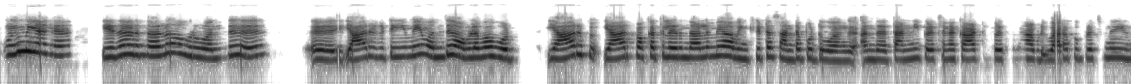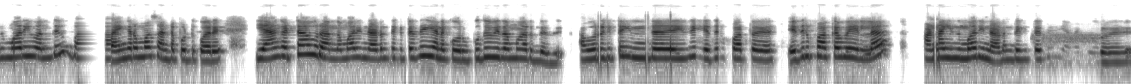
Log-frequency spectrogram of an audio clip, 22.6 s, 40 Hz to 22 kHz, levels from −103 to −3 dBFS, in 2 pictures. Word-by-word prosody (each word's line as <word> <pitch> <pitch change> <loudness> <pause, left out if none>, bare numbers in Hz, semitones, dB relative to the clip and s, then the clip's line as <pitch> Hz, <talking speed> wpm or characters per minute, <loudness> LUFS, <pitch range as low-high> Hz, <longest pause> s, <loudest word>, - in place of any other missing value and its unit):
உண்மையாங்க, 420 -3 +6 0.6
எதா 340 +4 +2
இருந்தாலும் 360 +3 +2
அவர் 330 -4 -2
வந்து 285 +5 -4 0.8
அ - - +5 0.3
யாருகிட்டயுமே 310 +4 0
வந்து 310 +4 0
அவ்வளவா 295 +2 +4
ஓட் 275 -1 +3 0.4
யார் 290 +7 +6 0.3
யார் 290 +3 +5
பக்கத்தில 310 0 +2
இருந்தாலுமே 300 +3 0
அவிங்கிட்ட 285 0 -1
சண்டை 270 0 +2
போட்டுக்குவாங்க. 240 -4 -2
அந்தத் 250 -1 -4
தண்ணி 260 +2 -1
பிரச்சனை, 260 0 -1
காட்டுப் 260 0 +1
பிரச்சனை 270 +1 -4
அப்படி 260 - -4
வரப்புப் 275 +2 -4
பிரச்சனை 270 +2 -6
இது 280 +2 -7
மாதிரி 310 +2 +1
வந்து 290 +5 -5 0.5
பயங்கரமா 290 +6 +1
சண்டை 265 -1 0
போட்டுக்குவாரு. 235 -2 +1 0.5
எங்கிட்ட 315 +4 +2
அவர் 355 -4 +2
அந்த 265 -1 -6
மாதிரி 295 +1 -1
நடந்துகிட்டது 285 +3 -2
எனக்கு 265 -2 -2
ஒரு 245 - -4
புதுவிதமா 280 -1 -1
இருந்தது. 225 -5 -7 0.3
அவர்கிட்ட 280 +3 -2
இந்த 285 -1 +1 0.3
இது 310 +3 -3 0.2
எதிர்பார்த்த 275 -2 -2 0.4
எதிர்பார்க்கவே 310 0 +1
இல்லை. 285 +5 +3 0.5
ஆனா, 265 +3 +2
இந்த 285 -1 -3
மாதிரி 300 0 +1
நடந்துகிட்டது 255 +4 -5 0.2
எனக்கு - - -22 0.3
ஒரு 210 - -6
285 Hz, 140 wpm, -22 LUFS, 265-310 Hz, 0.8 s, உண்மையாங்க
